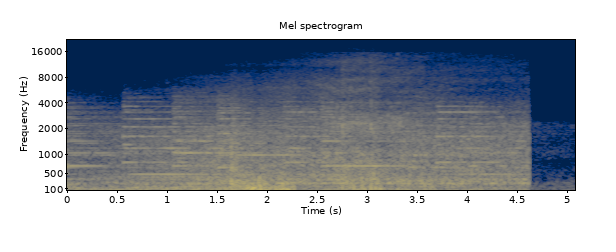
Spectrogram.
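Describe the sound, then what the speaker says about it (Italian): A church bell rings out in an Italian hillside village, sounding steadily with sustained ringing tones over a broad wash of resonance, moderately loud and continuous, then cutting off abruptly near the end. "sono accompagnato da questo splendido suono di campana."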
